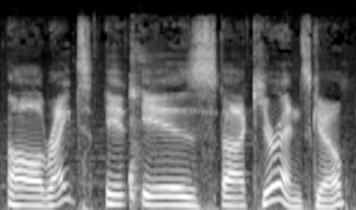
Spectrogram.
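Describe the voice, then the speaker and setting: A man's voice: on the high side, animated, slow pace, fairly bright tone, soft background music. A man running a tabletop fantasy game as game master, narrating casually and calling out rulings.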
